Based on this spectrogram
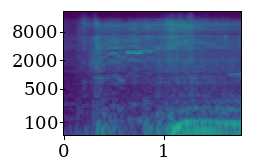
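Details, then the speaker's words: Jeep, 5.2 L V8, 187,625 miles, after fuel system work; it formerly needed prolonged cranking. Now a brief crank catches almost at once and settles into a steady, even low rumble; quick start, normal idle. "All right, let's start it up. And like I said, this used to have kind of prolonged cranking required to start it, so hopefully now it starts within, you know, a revolution or two."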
